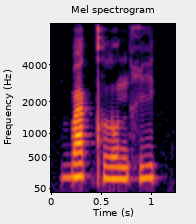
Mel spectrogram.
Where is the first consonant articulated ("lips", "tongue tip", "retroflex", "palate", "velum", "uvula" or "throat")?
lips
